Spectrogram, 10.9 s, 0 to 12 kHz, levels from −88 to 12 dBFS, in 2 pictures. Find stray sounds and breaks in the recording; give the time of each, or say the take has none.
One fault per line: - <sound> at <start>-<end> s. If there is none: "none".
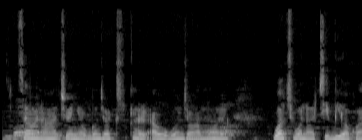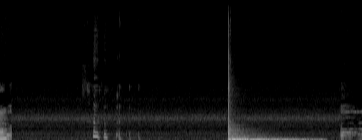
- laugh at 6.7-7.6 s
- thud at 8.8-10.4 s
